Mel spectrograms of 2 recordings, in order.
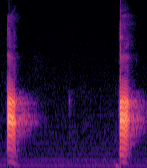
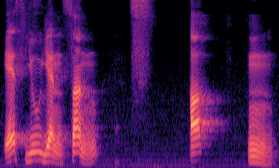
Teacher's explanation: The center of the tongue is raised. It is raised just above the fully open position.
